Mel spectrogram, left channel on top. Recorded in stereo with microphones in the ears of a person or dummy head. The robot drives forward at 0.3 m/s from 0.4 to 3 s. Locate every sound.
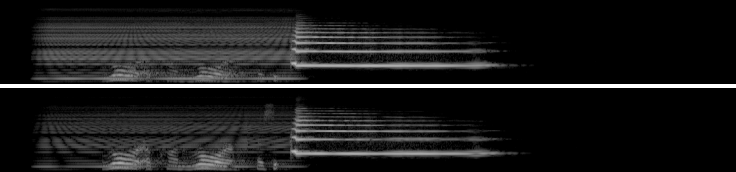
1.0 s a woman speaking: 45° right (ahead or behind), 0.7 m; by 2.8 s 80° right, 0.5 m
2.9 s a trumpet: 5° right (ahead or behind), 0.9 m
